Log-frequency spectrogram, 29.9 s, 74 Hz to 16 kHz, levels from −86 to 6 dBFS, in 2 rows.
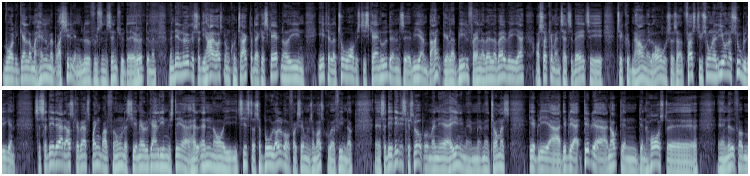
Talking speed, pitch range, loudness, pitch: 285 wpm, 100-125 Hz, -21 LUFS, 110 Hz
